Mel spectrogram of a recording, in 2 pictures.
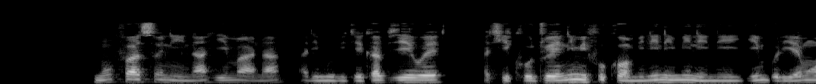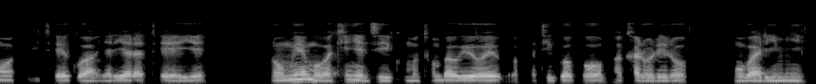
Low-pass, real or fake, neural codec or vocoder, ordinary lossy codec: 7.2 kHz; real; none; MP3, 32 kbps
